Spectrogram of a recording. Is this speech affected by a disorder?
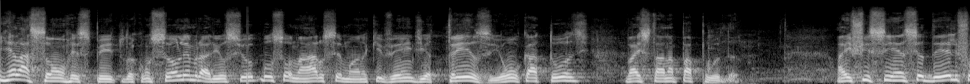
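No.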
